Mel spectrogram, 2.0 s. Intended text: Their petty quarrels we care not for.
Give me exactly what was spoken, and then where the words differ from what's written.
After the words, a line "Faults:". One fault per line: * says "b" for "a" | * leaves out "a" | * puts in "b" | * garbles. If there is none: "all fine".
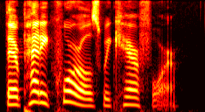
Their petty quarrels we care for.
Faults:
* leaves out "not"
